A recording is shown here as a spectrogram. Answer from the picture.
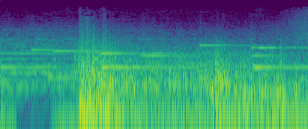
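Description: Cinematic trailer score with sustained held notes, hit by a sudden loud crash about a second in that dies away over a second or so, then a weaker swell near three seconds, as the title card arrives.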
